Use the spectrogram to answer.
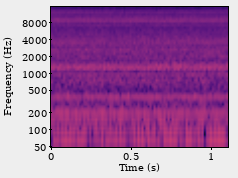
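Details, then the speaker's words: Steady loud whirring motor hum with a hissing roar: suction machine used for endoscopic ear wax removal, recorded with the phone placed where the patient sits, noisy at about hair-dryer level. "I'm hoping you can hear that thatu machine and now that's not that's the machine itself obviously"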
